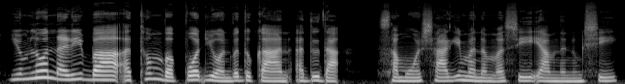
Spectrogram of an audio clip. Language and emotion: Manipuri, happy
